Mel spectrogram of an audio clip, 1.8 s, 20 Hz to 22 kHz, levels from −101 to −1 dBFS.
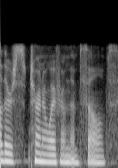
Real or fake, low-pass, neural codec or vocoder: real; 7.2 kHz; none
